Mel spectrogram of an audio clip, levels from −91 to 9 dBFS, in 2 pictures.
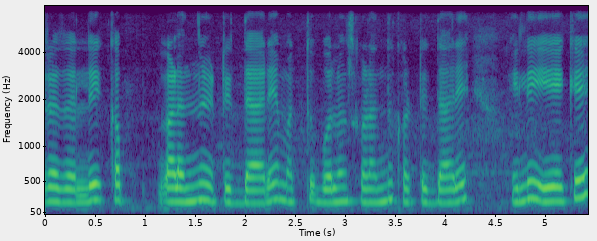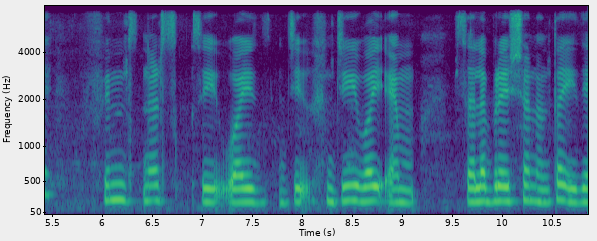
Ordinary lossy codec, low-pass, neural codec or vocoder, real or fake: none; 7.2 kHz; none; real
